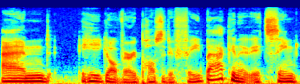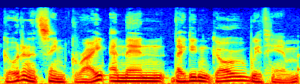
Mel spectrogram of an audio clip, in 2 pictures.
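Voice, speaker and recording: A man with an Australian accent. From Australia (Melbourne). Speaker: voice actor. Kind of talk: casual interview chat.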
